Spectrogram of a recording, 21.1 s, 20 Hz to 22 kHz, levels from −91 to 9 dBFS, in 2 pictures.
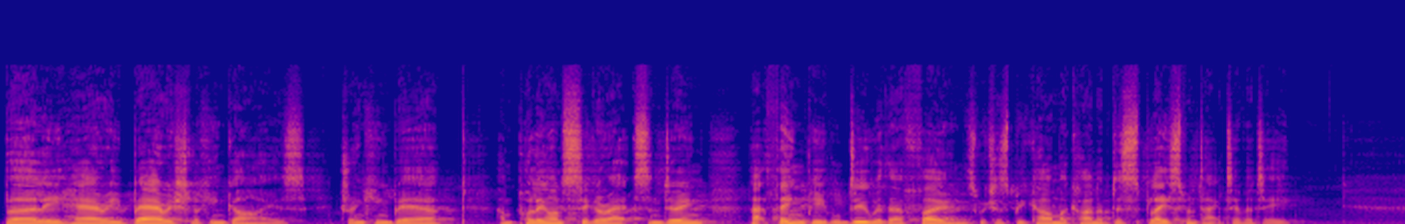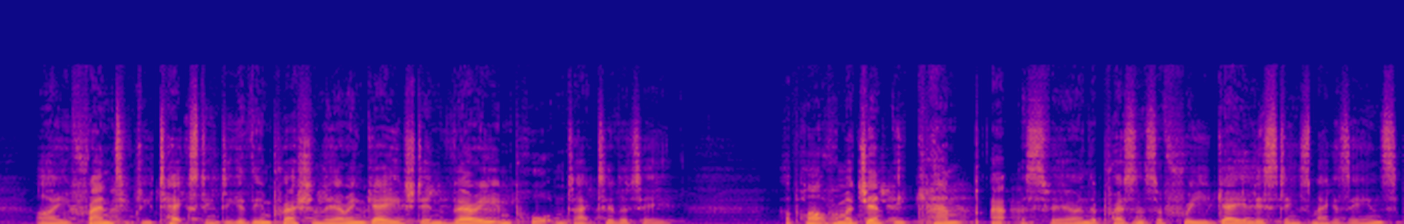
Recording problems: echo of what is said; faint; throughout; 140 ms later, 20 dB below the speech

